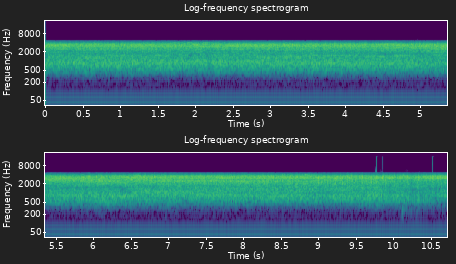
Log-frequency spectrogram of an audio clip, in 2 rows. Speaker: the computer has reached its startup screen it's very very noisy and that noise is extending out of this machine by about 4 ft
